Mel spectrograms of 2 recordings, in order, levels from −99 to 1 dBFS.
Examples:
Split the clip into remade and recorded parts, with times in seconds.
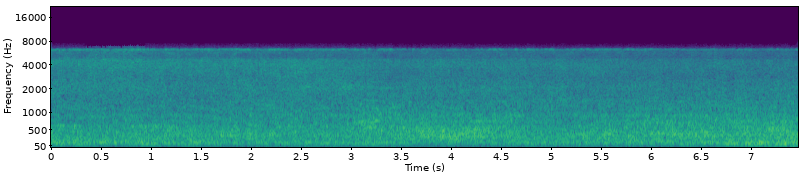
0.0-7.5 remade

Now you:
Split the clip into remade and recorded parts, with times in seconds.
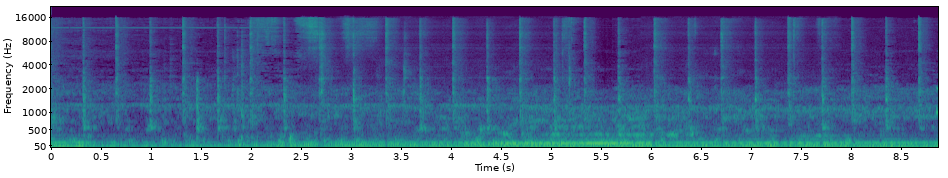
0.0-2.5 recorded; 2.5-5.2 remade; 5.2-5.9 recorded; 5.9-7.9 remade; 7.9-8.9 recorded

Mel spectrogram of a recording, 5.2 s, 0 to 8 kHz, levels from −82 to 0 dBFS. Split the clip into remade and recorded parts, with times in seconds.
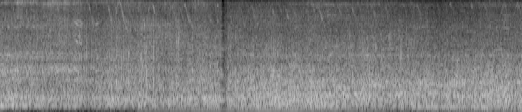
0.0-5.2 recorded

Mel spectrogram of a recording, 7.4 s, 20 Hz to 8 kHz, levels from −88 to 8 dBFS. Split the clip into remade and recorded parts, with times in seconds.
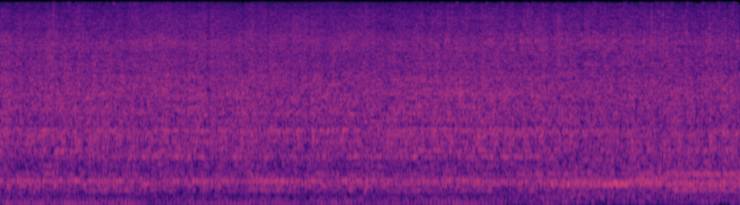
0.0-0.5 remade; 0.5-1.2 recorded; 1.2-4.2 remade; 4.2-7.4 recorded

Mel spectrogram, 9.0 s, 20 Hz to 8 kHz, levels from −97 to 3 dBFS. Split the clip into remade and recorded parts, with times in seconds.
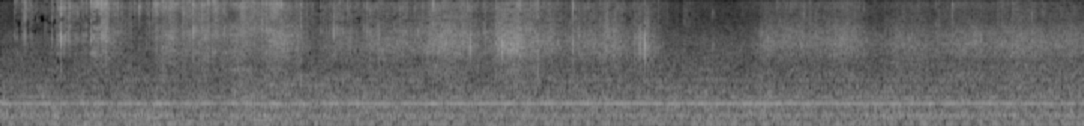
0.0-0.9 recorded; 0.9-2.6 remade; 2.6-9.0 recorded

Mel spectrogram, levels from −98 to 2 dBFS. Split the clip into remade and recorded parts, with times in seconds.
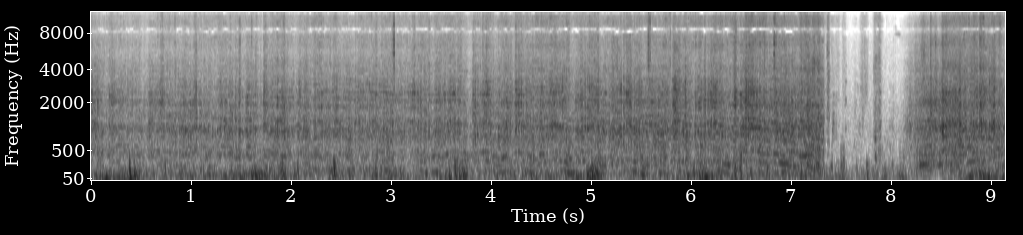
0.0-8.1 recorded; 8.1-8.7 remade; 8.7-9.1 recorded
